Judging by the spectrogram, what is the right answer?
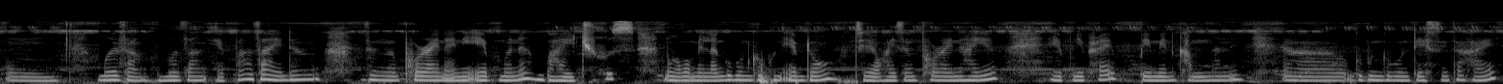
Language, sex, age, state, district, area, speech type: Bodo, female, 18-30, Assam, Kokrajhar, rural, spontaneous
